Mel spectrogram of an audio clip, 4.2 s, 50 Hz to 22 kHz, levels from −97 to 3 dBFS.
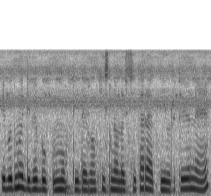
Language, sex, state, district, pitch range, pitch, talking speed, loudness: Chakma, female, Tripura, Unakoti, 180-200 Hz, 190 Hz, 185 wpm, -15 LUFS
